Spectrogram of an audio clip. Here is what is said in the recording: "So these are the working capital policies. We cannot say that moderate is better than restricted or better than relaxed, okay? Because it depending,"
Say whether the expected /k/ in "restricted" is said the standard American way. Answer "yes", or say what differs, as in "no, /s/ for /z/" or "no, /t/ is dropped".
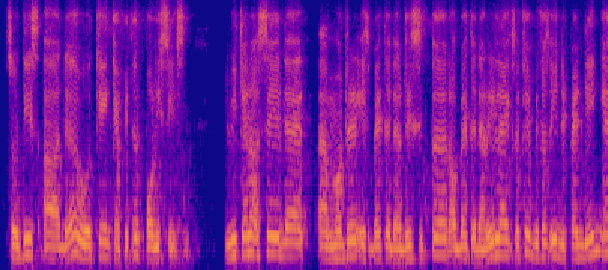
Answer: no, /k/ is dropped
